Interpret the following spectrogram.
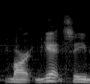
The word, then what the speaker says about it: Bargatze: And then he said, well, our real name is Bargatze, but since people that are a lot bigger than me were mispronouncing, our family just changed it as well.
